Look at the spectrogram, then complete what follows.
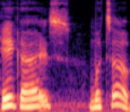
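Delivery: soft, calm, easygoing, very high and slow. Retelling a movie scene as Tobey Maguire arriving: soft, calm Tobey Maguire voice. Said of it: "he has a very soft cadence, very calm".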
